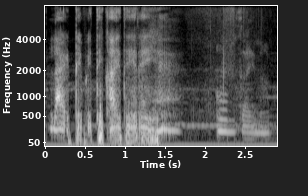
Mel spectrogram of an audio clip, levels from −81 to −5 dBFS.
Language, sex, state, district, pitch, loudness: Hindi, female, Rajasthan, Jaipur, 110 Hz, -24 LUFS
